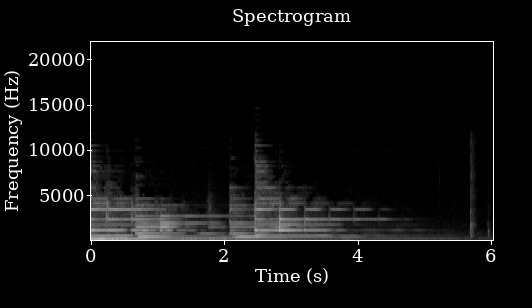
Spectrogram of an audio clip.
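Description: Electric guitar played through a pedalboard and Line 6 HX Stomp: a sustained chord with a few more notes picked over it in the first three seconds, all left to ring and fade almost to silence. A single short click comes just before the end.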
